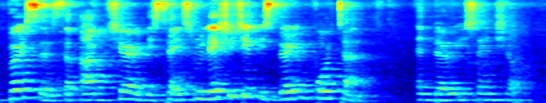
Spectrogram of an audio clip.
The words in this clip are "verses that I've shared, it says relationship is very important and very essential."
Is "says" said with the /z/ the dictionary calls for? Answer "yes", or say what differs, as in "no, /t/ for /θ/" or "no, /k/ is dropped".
no, /s/ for /z/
